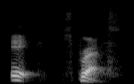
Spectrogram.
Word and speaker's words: express: It's not actually pronounced it's not an S sound. It's I. So it's express.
